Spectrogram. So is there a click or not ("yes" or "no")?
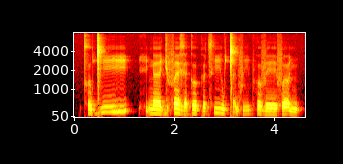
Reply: yes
